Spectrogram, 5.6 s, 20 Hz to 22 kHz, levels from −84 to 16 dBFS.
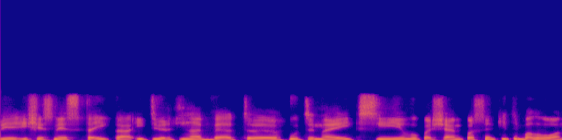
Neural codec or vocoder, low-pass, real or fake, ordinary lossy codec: codec, 24 kHz, 1.2 kbps, DualCodec; 7.2 kHz; fake; MP3, 64 kbps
